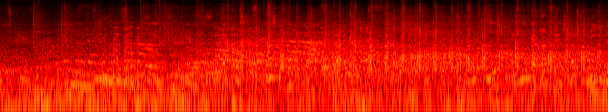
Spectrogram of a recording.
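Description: Footsteps tap on a stage floor.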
